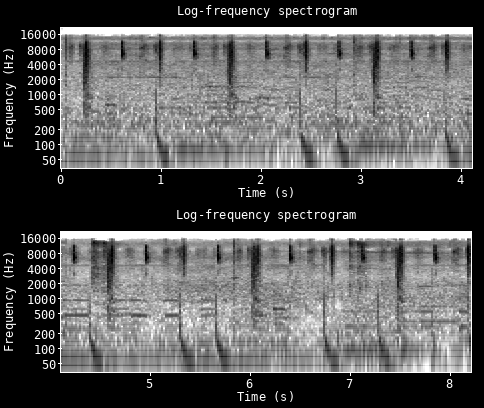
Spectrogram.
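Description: Lo-fi hip-hop background music with a steady beat: kick drum, hi-hats and a sustained bass line under soft chords.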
